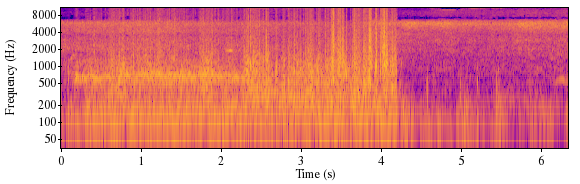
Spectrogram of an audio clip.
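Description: Loud wind buffeting the microphone for about four seconds, crackling toward the end, then cutting off suddenly, leaving a softer low rush of wind and surf.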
